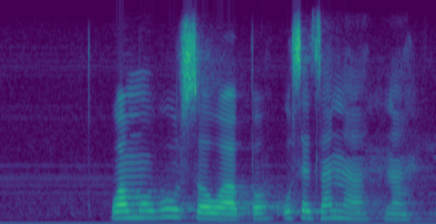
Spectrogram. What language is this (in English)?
Venda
